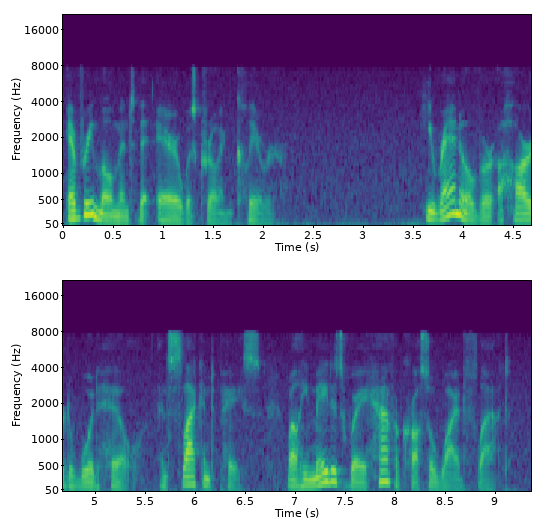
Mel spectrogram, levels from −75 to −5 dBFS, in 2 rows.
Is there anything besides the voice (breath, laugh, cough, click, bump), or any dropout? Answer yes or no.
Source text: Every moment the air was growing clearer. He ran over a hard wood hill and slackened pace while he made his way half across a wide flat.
no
